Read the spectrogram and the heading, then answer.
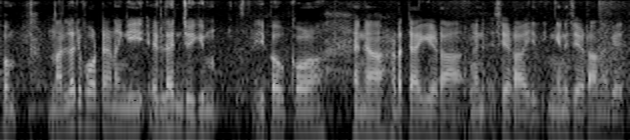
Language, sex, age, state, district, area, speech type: Malayalam, male, 18-30, Kerala, Idukki, rural, spontaneous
